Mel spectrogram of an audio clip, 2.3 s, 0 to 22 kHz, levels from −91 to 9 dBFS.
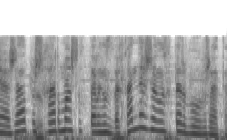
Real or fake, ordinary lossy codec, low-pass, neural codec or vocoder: real; none; 7.2 kHz; none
